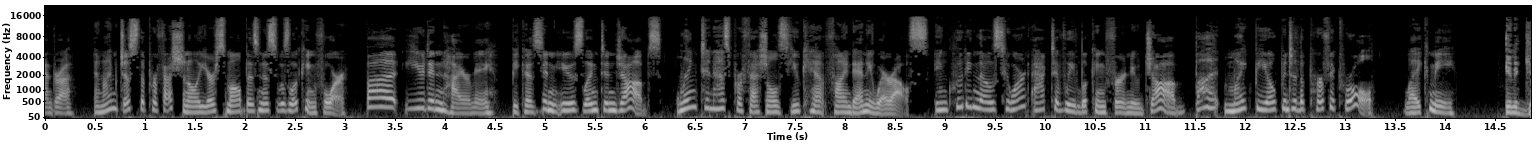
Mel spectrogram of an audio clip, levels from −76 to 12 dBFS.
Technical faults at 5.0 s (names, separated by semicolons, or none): compressed frames skipped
